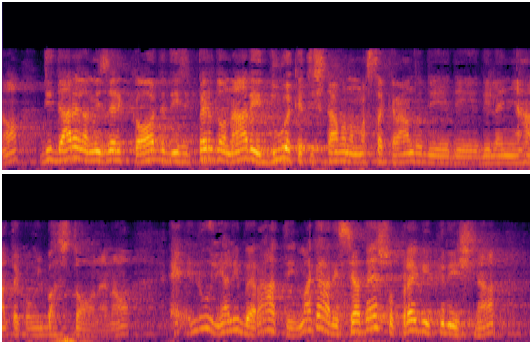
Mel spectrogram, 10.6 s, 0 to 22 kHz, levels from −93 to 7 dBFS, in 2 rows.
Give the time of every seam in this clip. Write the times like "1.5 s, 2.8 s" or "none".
none

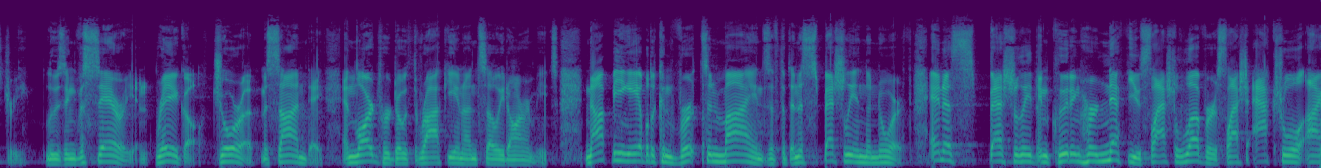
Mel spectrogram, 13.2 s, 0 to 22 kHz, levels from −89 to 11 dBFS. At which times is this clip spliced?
3.8 s, 7.0 s, 7.9 s, 10.4 s

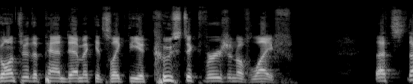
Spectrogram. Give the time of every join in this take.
none

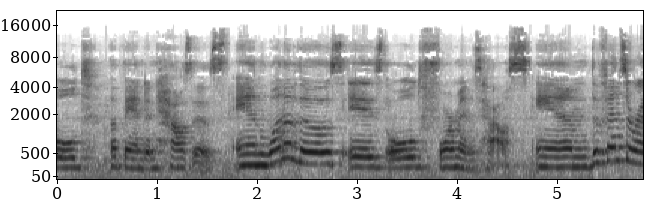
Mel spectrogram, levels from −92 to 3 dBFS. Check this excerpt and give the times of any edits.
3.3 s

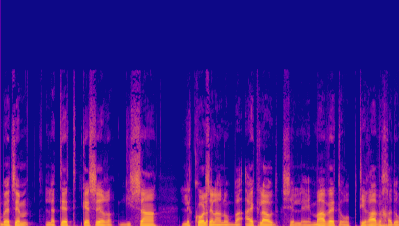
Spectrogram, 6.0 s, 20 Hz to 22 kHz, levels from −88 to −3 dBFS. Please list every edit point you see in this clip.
1.2 s, 3.1 s, 4.2 s

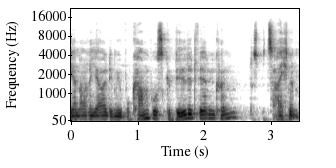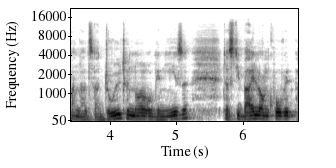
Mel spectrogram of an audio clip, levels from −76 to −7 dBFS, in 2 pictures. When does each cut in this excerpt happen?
none

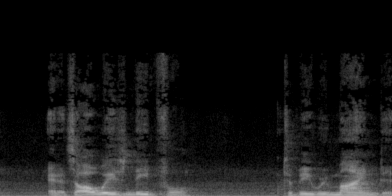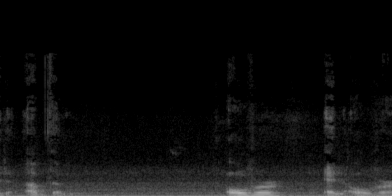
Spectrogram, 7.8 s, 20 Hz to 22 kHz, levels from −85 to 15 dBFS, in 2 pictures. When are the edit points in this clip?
none

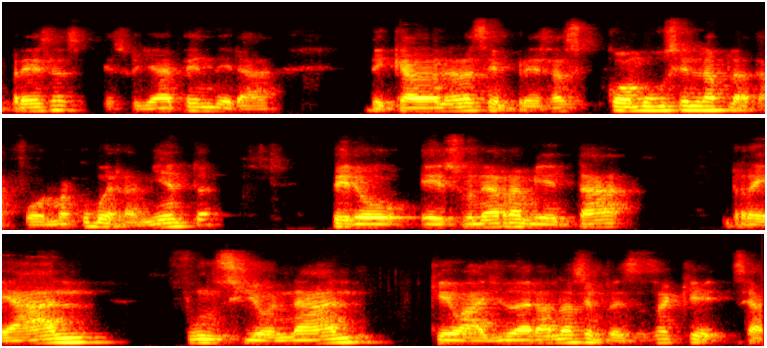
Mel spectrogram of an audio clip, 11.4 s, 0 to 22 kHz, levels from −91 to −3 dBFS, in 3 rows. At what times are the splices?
7.3 s

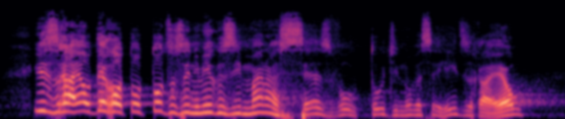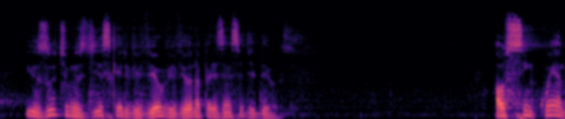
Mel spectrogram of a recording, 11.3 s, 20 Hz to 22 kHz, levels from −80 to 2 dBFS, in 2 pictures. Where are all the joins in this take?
none

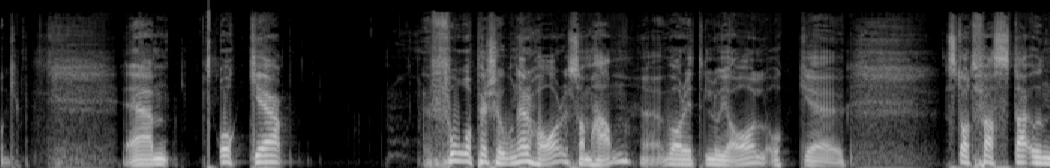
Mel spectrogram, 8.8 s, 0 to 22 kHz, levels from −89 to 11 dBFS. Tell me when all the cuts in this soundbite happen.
none

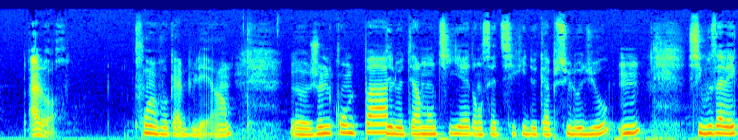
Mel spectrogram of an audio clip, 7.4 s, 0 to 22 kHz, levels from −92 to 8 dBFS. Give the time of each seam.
3.9 s

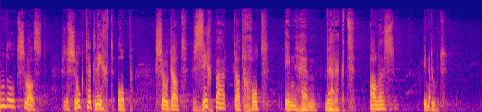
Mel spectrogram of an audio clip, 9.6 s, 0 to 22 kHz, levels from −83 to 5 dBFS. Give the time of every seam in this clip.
2.3 s, 4.5 s, 6.4 s, 8.6 s

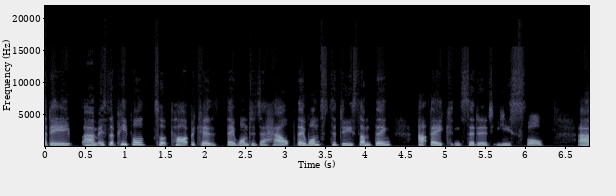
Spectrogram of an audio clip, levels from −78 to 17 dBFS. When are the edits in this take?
4.8 s

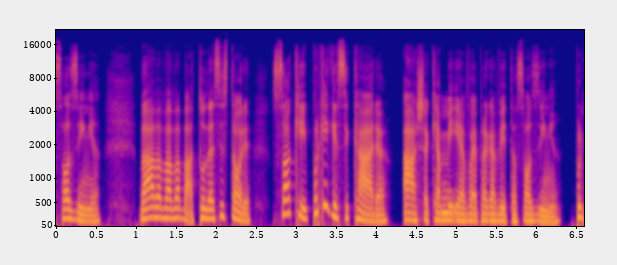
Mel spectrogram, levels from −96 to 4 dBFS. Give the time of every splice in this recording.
none

